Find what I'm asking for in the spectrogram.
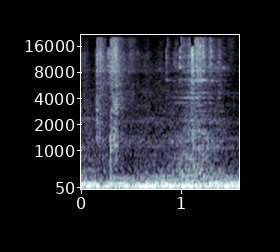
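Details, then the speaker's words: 2004 Chevrolet Suburban LS 1500, front wheel hub removed and turned by hand: low rough grinding rumble with no smooth roll; worn, loose front wheel bearing near failure, being replaced along with brake pads. "You can hear that grind. That's not good. And it's pretty loose. So this is imminent for failure at some point."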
